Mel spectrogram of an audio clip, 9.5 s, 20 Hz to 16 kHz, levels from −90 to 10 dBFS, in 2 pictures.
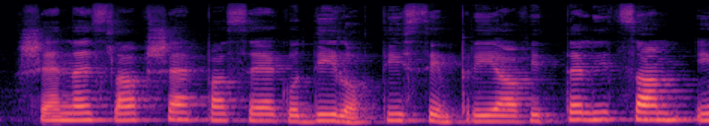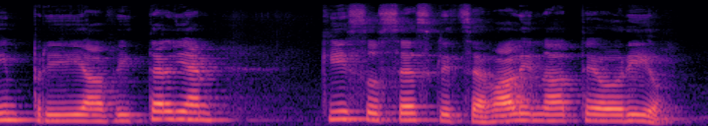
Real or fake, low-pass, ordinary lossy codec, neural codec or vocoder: real; 14.4 kHz; none; none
